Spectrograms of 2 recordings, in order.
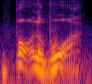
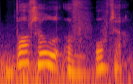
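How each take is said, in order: First: It is said fast. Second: It is said slowly.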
